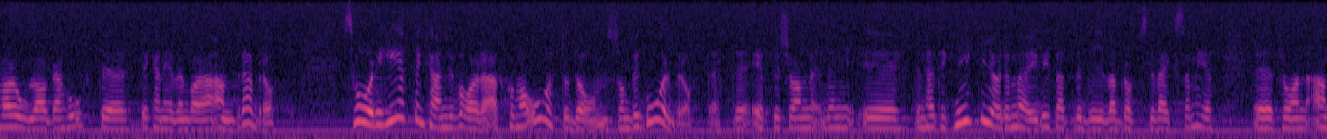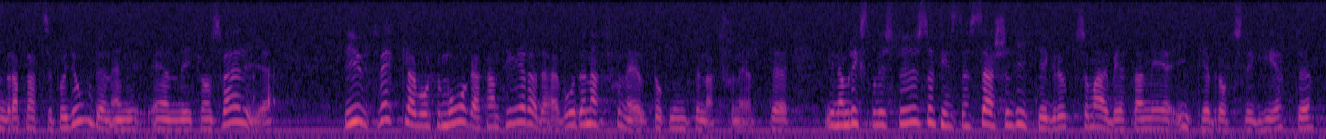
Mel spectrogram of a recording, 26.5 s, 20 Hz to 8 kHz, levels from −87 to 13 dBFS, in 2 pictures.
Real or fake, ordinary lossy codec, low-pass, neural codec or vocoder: real; none; none; none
